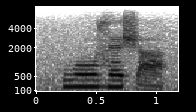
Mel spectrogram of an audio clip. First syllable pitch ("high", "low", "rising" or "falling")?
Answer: high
